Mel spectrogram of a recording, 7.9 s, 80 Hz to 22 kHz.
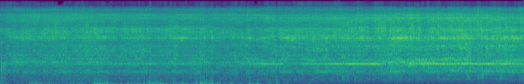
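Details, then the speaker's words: Vacuum pump (described as 1 horsepower) running during conversion of a Fisher & Paykel bar fridge to a 12 V DC compressor system: steady, even whirring hum with a faint high whine, no knocks or surges; running smoothly. "It's a 1 horsepower motor too, this. Anyway, smooth sailing, smooth sailing."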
